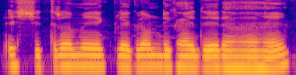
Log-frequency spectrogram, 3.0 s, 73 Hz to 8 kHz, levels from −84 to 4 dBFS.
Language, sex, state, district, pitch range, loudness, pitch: Hindi, male, Assam, Kamrup Metropolitan, 115-130 Hz, -14 LUFS, 120 Hz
